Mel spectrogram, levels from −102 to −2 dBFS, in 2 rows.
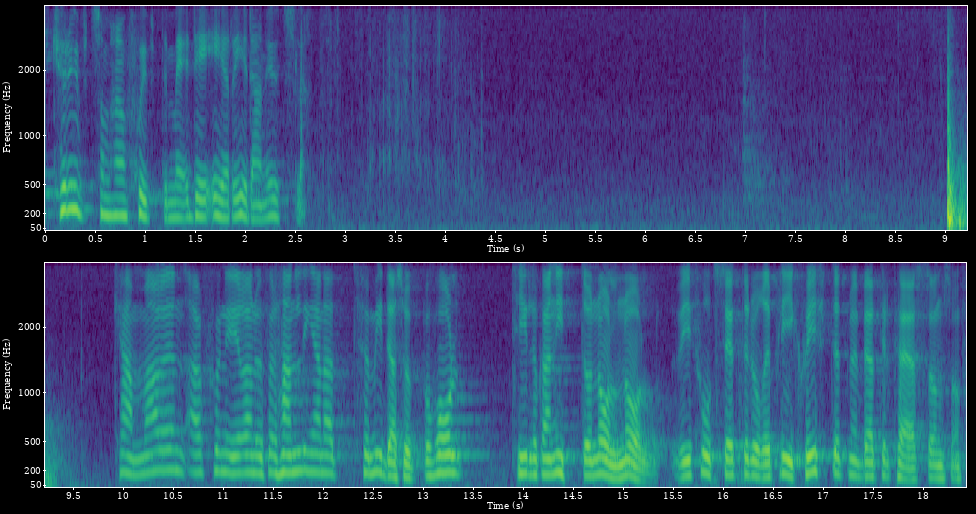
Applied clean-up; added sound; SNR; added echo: none; none; none; none.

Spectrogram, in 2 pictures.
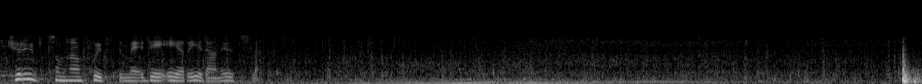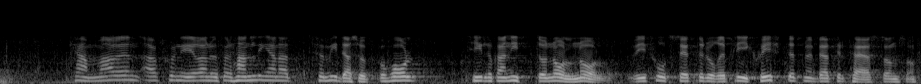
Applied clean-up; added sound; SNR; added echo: none; Rain; 15 dB; none.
